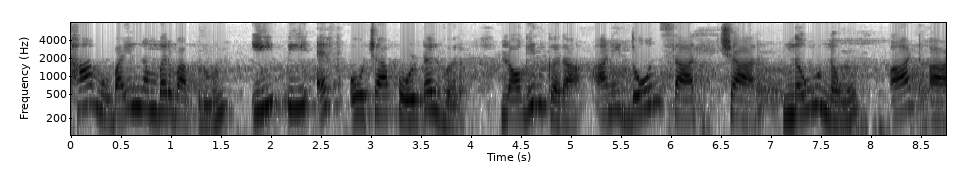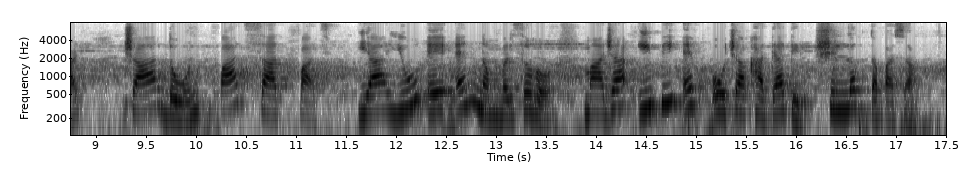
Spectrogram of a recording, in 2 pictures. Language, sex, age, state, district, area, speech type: Marathi, female, 30-45, Maharashtra, Mumbai Suburban, urban, read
